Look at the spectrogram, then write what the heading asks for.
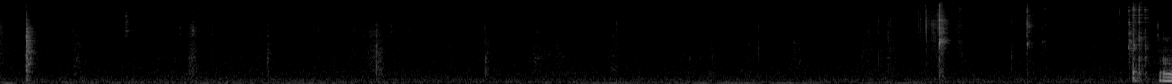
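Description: Small scissors snip at excess hair tied onto a fly-tying hook, a few sharp isolated cuts scattered over quiet, with a quick cluster of snips near the end.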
